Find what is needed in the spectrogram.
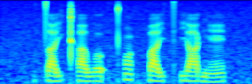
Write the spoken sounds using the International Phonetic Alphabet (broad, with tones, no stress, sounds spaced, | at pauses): t̪ a˧ j kʰ a˧ w o˦ ʔ t̪ʰ ɔ̃˦ t̚ p a˧ j t̪ʰ j a˦ ɡ ẽ˨˦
